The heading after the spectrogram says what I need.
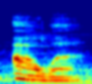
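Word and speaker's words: hour: take the word h-o-u-r in america the americans will pronounce this word as our but when it comes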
